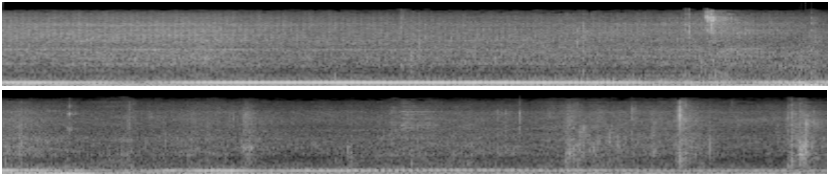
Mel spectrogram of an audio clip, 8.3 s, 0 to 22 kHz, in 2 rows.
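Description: Honda Civic Type R FN2's 2.0-litre four-cylinder engine idling with a steady hum that eases slightly about halfway through. A few light clicks come near the end.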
